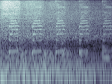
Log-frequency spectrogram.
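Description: Electronic dance music outro: a short horn-like synth stab repeating about four times a second over a low bass, fading out.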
